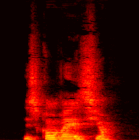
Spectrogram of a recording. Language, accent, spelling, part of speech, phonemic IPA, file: French, Canada, disconvinssions, verb, /dis.kɔ̃.vɛ̃.sjɔ̃/, LL-Q150 (fra)-disconvinssions.wav
- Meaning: first-person plural imperfect subjunctive of disconvenir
